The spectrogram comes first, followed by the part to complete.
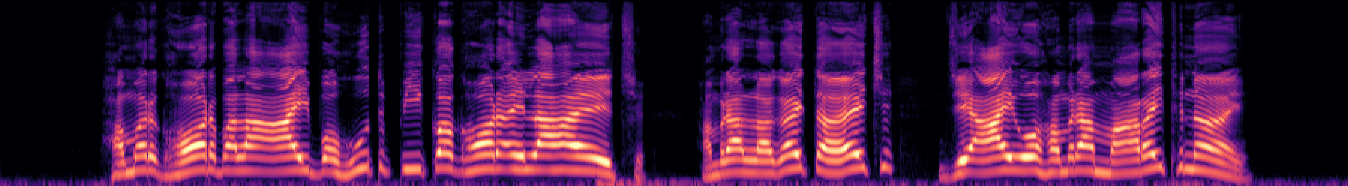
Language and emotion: Maithili, fearful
